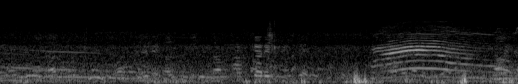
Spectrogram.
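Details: Male cat meowing loudly on an Istanbul street in Turkey; a faint low whine early on, street murmur and thuds, then one prominent wavering meow near the end.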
